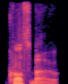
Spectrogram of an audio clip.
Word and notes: crossbow: British English

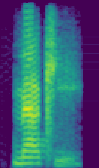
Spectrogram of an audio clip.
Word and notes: Maquis: Indian

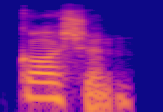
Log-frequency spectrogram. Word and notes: caution: Indian

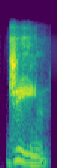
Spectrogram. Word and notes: gene: Indian

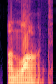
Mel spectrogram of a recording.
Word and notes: unlocked: American English

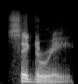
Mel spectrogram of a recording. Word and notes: signary: American English

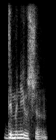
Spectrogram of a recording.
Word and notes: diminution: Indian

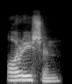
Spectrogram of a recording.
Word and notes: oration: Indian

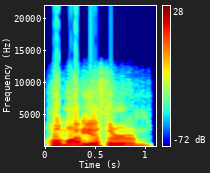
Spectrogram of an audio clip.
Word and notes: homoiotherm: American English

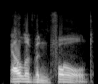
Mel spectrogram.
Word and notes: elevenfold: American English

